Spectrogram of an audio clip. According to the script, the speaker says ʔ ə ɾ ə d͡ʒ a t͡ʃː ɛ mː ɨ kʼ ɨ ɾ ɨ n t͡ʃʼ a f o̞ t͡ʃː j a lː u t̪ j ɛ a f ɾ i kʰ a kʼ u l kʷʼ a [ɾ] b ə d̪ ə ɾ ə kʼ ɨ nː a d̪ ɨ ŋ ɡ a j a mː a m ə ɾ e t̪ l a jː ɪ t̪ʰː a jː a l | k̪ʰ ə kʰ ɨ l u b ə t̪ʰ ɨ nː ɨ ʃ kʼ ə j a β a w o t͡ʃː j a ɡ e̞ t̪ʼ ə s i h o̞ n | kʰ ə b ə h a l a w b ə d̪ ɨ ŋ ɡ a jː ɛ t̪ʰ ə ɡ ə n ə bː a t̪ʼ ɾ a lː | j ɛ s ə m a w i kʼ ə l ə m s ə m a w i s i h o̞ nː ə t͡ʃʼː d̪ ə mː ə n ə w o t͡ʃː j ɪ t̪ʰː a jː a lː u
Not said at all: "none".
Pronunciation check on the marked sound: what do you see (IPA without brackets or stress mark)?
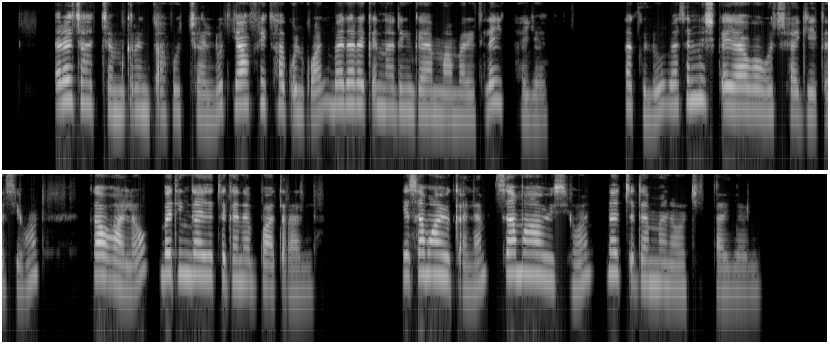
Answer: l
